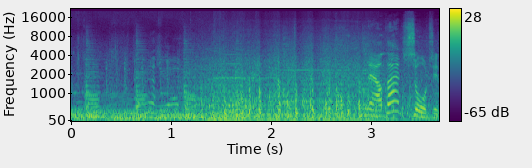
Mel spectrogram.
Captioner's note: digger rumbling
